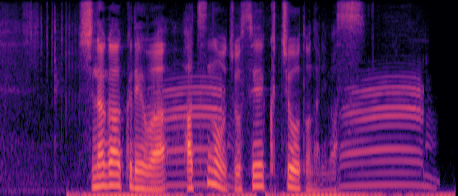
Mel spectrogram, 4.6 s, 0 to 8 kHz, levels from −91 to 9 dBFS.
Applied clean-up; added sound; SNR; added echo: none; Livestock, farm animals, working animals; 8 dB; none.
